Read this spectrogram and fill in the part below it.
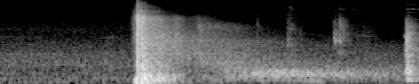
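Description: A rifle fires a loud shot outdoors, echoing away.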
